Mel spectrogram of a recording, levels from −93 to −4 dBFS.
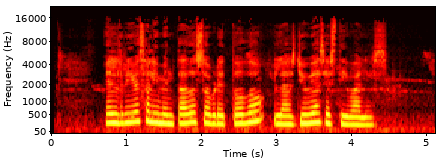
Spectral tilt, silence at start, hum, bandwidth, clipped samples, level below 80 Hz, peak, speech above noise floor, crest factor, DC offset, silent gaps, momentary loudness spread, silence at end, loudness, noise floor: -5 dB/octave; 0.7 s; none; 15.5 kHz; under 0.1%; -62 dBFS; -14 dBFS; 34 dB; 12 dB; under 0.1%; none; 6 LU; 0.65 s; -26 LUFS; -59 dBFS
